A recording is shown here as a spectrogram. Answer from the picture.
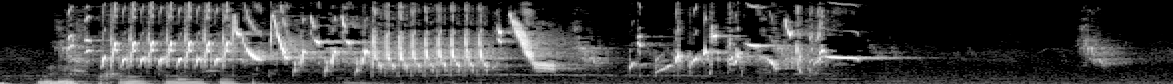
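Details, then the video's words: Song of a European goldfinch hybrid, or mule: quick twittering phrases, repeated trilled notes and a buzzy rattle, then a pause and a second burst of sharp chirps ending in a thin whistle; low knocking noises at the start. "تغريد خلوي بصوت هجين الحسون Chant mulet Chardonneret"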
